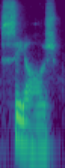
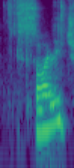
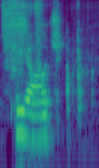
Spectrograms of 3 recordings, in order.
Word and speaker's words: Sillage: Club de Nuit, Club de Nuit, and it is Sillage. Some people will pronounce it silage, I believe, but Sillage.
